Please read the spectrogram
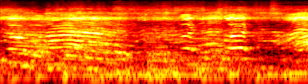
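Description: Many young children's voices talking and calling out at once, a busy babble of small voices with adults mixed in.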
